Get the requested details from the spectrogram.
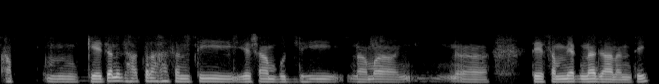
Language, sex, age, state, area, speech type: Sanskrit, male, 18-30, Uttarakhand, urban, conversation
